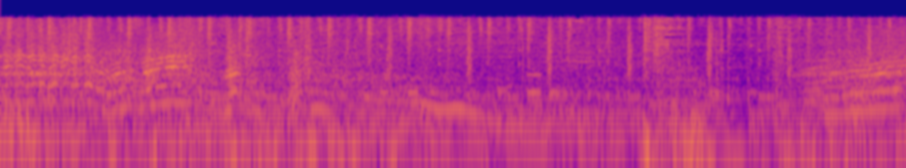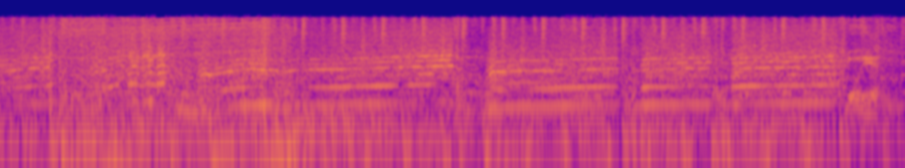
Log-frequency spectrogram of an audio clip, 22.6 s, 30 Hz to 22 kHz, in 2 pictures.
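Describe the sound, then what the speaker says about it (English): A Ferrari F50 races in The Crew driving game, its engine revving up and down through gear changes with occasional tire squeal, loud and continuous while someone narrates over it. "nothing less than a road-legal Formula One. A Ferrari"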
